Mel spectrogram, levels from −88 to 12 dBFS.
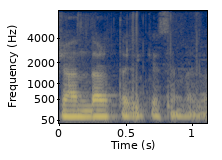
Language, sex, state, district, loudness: Hindi, male, Chhattisgarh, Bilaspur, -18 LUFS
